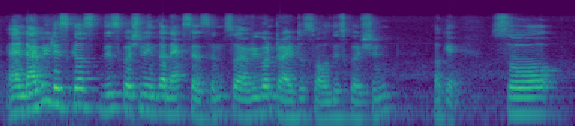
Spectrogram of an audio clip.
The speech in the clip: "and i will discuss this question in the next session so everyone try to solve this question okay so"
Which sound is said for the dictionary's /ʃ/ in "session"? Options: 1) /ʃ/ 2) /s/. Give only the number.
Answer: 2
